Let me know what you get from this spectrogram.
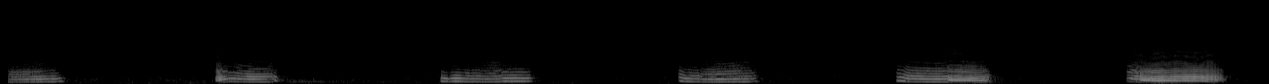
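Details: A pet cat snoring loudly indoors: six rough, buzzy, harmonic snores, each under a second long, coming about every two seconds and growing slightly louder toward the end, with quiet pauses between breaths.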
